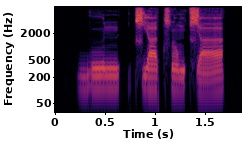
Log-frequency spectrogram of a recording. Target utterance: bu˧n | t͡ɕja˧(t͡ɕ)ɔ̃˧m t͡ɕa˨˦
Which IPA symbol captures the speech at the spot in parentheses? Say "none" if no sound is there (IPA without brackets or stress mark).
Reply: t͡s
